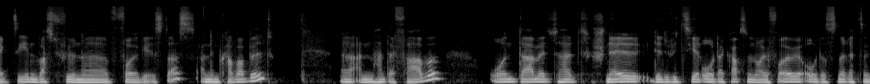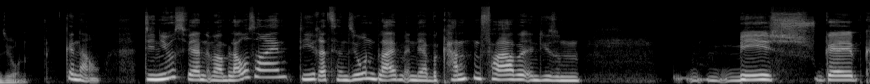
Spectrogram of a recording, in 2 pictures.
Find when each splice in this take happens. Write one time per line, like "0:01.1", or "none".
none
